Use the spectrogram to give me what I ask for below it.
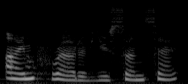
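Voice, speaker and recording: A woman voicing a regal, motherly pony princess and mentor in a fan fiction reading, gentle, assured and formal. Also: medium pitch, unhurried, close to an everyday voice. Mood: proud, motherly. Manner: formal, stately, motherly phrasing.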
